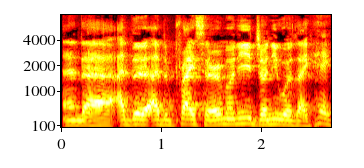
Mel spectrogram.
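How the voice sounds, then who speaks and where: A man with a French accent talks at a fairly quick pace, his medium pitch held in fairly even intonation. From France, Paris area (Versailles). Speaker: freeride mountain bike athlete. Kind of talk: casual interview chat. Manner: hesitant, many fillers.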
